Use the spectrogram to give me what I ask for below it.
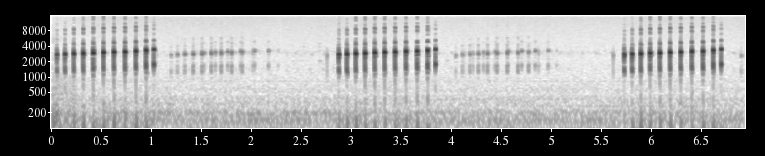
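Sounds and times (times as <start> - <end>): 
southern chorus frog rasping trills: 0.0 - 6.9.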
